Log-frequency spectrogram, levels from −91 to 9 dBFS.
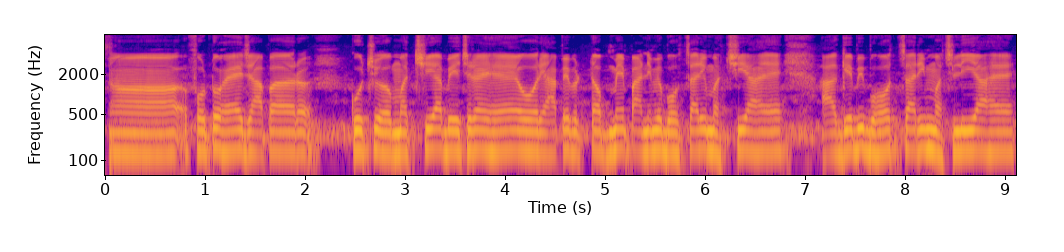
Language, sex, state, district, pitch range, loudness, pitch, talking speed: Hindi, male, Maharashtra, Gondia, 135-145 Hz, -14 LUFS, 140 Hz, 180 wpm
